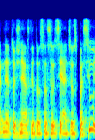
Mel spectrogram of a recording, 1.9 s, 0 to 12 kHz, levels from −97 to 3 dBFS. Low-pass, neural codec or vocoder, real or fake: 7.2 kHz; none; real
